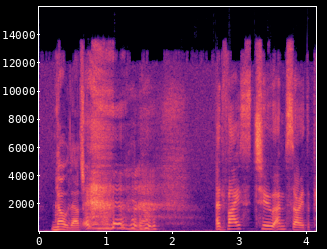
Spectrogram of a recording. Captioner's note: laughs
